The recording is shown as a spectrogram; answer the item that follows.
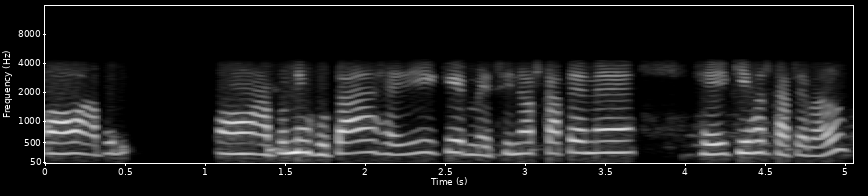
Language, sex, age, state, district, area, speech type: Assamese, female, 30-45, Assam, Dhemaji, rural, conversation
